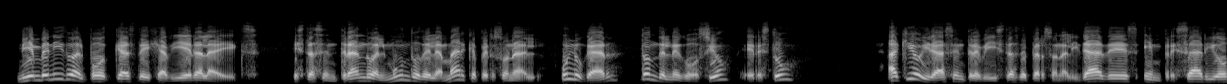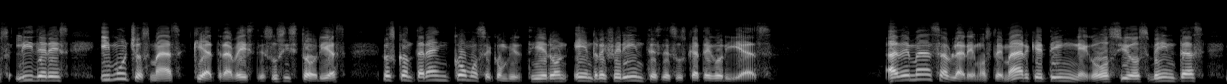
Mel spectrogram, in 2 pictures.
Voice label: spanish latin american podcasts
